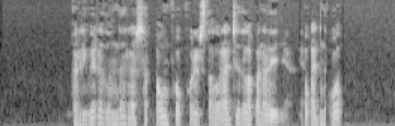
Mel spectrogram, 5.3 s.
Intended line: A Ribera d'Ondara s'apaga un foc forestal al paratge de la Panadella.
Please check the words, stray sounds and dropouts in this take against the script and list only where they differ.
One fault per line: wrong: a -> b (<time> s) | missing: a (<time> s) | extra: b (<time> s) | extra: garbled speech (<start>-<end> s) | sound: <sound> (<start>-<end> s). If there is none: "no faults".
sound: dropout (2.0-2.1 s)
missing: al (2.9 s)
extra: garbled speech (4.0-4.6 s)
